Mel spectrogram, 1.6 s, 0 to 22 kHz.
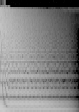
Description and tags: Cartoon, Dizzy 06
Cartoon, Dizzy
This sound can for example be used in cartoons - you name it!
cartoon, character, nostalgia, hit, obstacle, nostalgic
